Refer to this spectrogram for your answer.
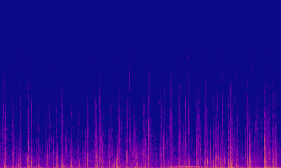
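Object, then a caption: Plastic bottle partly filled with liquid. A medium plastic bottle partly full of green liquid is shaken in the hands close to the mic. The liquid sloshes inside in a run of dense, irregular, low thuds and splashes, growing somewhat louder toward the end.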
